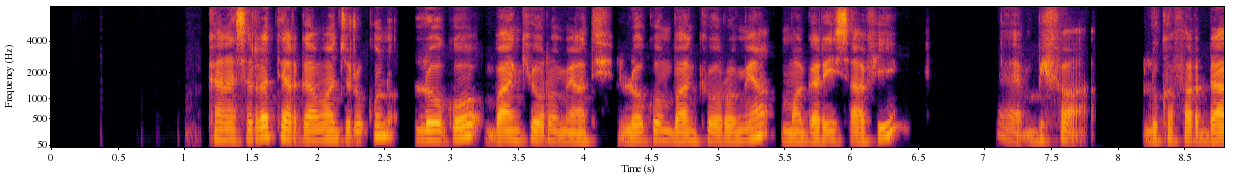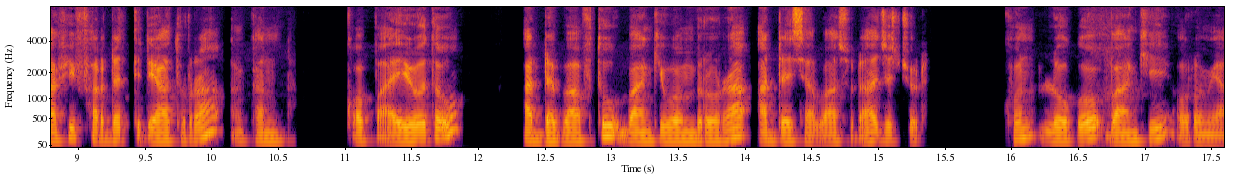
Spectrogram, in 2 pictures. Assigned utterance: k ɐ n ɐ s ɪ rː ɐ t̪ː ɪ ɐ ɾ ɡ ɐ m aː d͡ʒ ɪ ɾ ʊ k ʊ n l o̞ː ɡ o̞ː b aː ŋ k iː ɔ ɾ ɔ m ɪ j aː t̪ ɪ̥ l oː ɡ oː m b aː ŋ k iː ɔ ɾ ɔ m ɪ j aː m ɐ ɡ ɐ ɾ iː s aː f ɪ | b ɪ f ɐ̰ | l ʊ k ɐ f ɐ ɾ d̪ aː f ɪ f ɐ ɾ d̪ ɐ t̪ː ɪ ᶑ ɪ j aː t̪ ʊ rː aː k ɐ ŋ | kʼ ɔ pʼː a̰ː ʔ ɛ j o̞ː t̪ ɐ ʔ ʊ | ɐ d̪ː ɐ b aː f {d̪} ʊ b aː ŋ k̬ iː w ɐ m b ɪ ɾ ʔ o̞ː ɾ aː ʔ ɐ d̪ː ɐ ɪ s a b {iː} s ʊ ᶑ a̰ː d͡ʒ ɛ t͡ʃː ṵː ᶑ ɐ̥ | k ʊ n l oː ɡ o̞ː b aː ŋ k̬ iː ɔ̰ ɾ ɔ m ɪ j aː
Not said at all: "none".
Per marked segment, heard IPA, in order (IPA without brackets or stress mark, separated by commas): t̪, aː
